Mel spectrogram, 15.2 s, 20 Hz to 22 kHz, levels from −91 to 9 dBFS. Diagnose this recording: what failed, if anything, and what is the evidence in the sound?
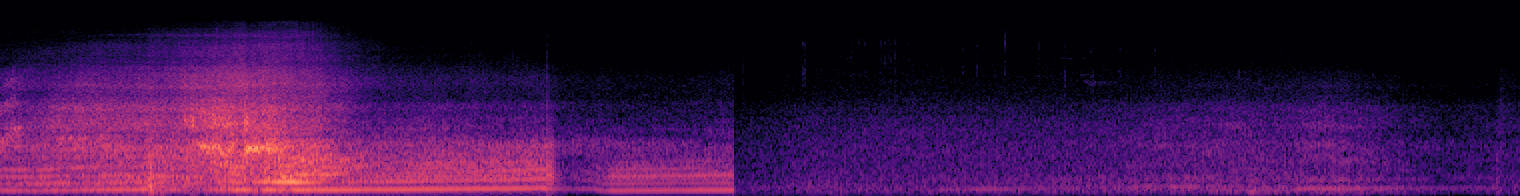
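A fine ticking, like a zip being drawn, rides on the sound from 2.80 to 3.64 s as the level drops by about 10 dB. This is zipper noise: the gain stage lowers level in unsmoothed 1 dB steps, about thirty a second, each step leaving a small click.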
